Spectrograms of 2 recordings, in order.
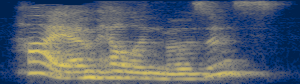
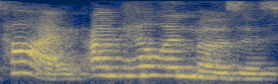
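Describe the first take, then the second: First: The voice rises at the end of phrases. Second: The voice falls at the end of phrases. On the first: The speaker sounds unsure of herself. The speaker calls it wrong. "watch out for something called upspeak" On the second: The speaker sounds confident. The speaker calls it right. "Speak down the stairs, period"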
